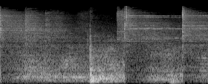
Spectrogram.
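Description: Steel practice swords striking each other: a few sharp clashes, the strongest about halfway through, the later ones leaving a brief metallic ring.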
